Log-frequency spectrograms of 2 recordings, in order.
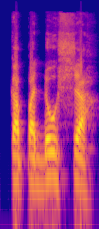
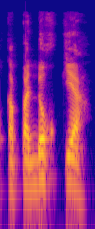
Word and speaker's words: Cappadocia: Labi na ang lugar nga ginganlan og Cappadocia o Cappadocia. Both pronunciations are acceptable.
